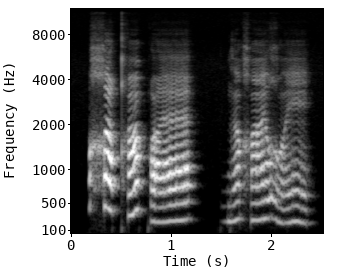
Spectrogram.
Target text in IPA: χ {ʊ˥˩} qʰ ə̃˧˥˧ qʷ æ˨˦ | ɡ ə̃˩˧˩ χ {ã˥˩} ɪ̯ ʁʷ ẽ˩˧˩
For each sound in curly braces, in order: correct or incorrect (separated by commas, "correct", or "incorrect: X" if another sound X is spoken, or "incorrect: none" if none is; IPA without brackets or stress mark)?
incorrect: ə˥˩, incorrect: ã˨˦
